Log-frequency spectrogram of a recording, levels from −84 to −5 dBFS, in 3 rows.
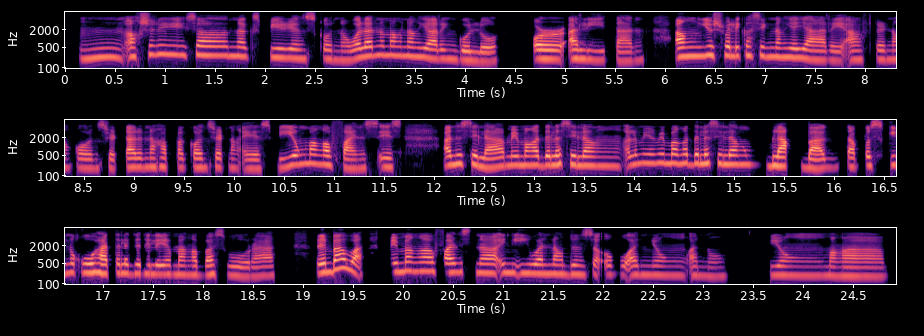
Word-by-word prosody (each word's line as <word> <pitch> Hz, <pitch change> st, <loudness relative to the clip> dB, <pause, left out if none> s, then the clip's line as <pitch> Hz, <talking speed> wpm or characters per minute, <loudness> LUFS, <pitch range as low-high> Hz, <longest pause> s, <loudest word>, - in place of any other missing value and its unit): Hmm, 225 Hz, +3 st, -8 dB
actually 285 Hz, +3 st, -1 dB
sa 265 Hz, -1 st, +1 dB
na-experience 225 Hz, -4 st, -2 dB
ko 200 Hz, -2 st, -6 dB
'no, 180 Hz, 0 st, -8 dB
wala 245 Hz, +5 st, +4 dB
namang 270 Hz, -1 st, -3 dB
nangyaring 210 Hz, -5 st, +1 dB
gulo 175 Hz, -3 st, -3 dB, 0.3 s
or 200 Hz, -1 st, +5 dB
alitan. 185 Hz, -3 st, -2 dB, 0.3 s
Ang 250 Hz, +2 st, +5 dB
usually 260 Hz, -1 st, +1 dB
kasing 255 Hz, -2 st, -5 dB
nangyayari, 200 Hz, -6 st, 0 dB
after 190 Hz, +1 st, -5 dB
ng 190 Hz, 0 st, -9 dB
concert, 180 Hz, -1 st, -5 dB
lalo 195 Hz, 0 st, +4 dB
na 200 Hz, -, -3 dB
kapag 200 Hz, -1 st, -6 dB
concert 190 Hz, 0 st, -3 dB
ng 190 Hz, -2 st, -12 dB
SB, 175 Hz, +5 st, -3 dB
yung 250 Hz, -, -6 dB
mga 260 Hz, -2 st, +4 dB
fans 180 Hz, -1 st, -1 dB
is 200 Hz, -1 st, -4 dB, 0.4 s
ano 250 Hz, +3 st, +2 dB
sila, 210 Hz, -5 st, +2 dB
may 235 Hz, +1 st, 0 dB
mga 235 Hz, 0 st, +3 dB
dala 235 Hz, +1 st, +3 dB
silang, 220 Hz, -3 st, -1 dB
alam 240 Hz, +5 st, -4 dB
mo -, -, -7 dB
yun, 270 Hz, -, -4 dB
may 275 Hz, -, -1 dB
mga 270 Hz, 0 st, +3 dB
dala 265 Hz, 0 st, +1 dB
silang 250 Hz, -2 st, 0 dB, 0.2 s
black 215 Hz, -1 st, +7 dB
bag 185 Hz, -1 st, +4 dB, 0.2 s
tapos 205 Hz, +2 st, 0 dB
kinukuha 240 Hz, 0 st, +3 dB
talaga 230 Hz, -1 st, -3 dB
nila 215 Hz, -1 st, -1 dB
yung 210 Hz, -, -13 dB
mga 205 Hz, -1 st, 0 dB
basura. 190 Hz, -2 st, -4 dB, 0.4 s
Halimbawa, 285 Hz, +7 st, +6 dB, 0.3 s
may 255 Hz, -, 0 dB
mga 270 Hz, 0 st, +4 dB
fans 245 Hz, 0 st, +2 dB
na 235 Hz, -1 st, +3 dB
iniiwan 230 Hz, -1 st, -2 dB
lang 220 Hz, -1 st, -2 dB
dun 215 Hz, -1 st, -6 dB
sa 200 Hz, -, -4 dB
upuan 205 Hz, -1 st, -3 dB
yung 195 Hz, -1 st, -11 dB
ano, 180 Hz, -2 st, -11 dB, 0.4 s
yung 200 Hz, -1 st, -6 dB, 0.3 s
mga 180 Hz, -1 st, -2 dB
215 Hz, 155 wpm, -24 LUFS, 195-245 Hz, 0.4 s, black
